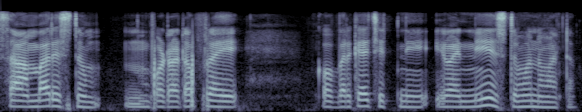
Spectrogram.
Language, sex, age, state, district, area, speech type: Telugu, female, 45-60, Andhra Pradesh, East Godavari, rural, spontaneous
